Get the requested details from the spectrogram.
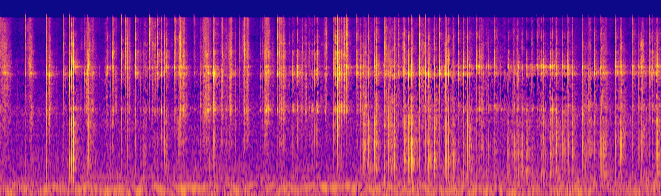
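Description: A small, solid striped wooden heart, held up in both hands, is tapped and scratched with long nails. The result is a dense, fast run of bright, dry clicks and scratchy taps that die away almost at once, over a faint steady low hum.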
